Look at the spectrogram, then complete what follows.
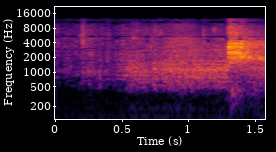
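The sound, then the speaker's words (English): Steady running water like a brook, heard at sea off a ship's port bow with no land near, a continuous bright rushing hiss that swells gradually and surges briefly louder near the end, with no voices. “Sounds like a brook running down a hillside.”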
